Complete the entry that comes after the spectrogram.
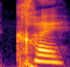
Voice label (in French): "craie", French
